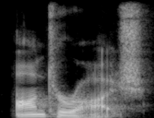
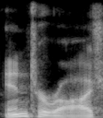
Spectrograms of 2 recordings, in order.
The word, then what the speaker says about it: entourage: have this word entourage this is a special word because the makes a sound on it's not Entourage it's on Entourage so the first syllable is on the second syllable is tur make the IR sound like burger entour and at the end we have the a sound again with a Entourage entourage is countable what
